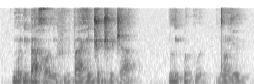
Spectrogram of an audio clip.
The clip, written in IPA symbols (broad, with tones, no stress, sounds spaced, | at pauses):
ɡʷ ũ˦ ɗ i˧ ɓ aː˨ ɣ ɔ˨ l i˨ f iː˧ p aː˧ ɣ ɛ̃˦ d͡ʒ ɔ˨ d͡ʒ ɨ˧ ɾ i˧ t͡ʃ aː˨ | l i˦ k͡p ə˧ kʷ ə˨ | d ɔ̃˧ z ɨ˧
